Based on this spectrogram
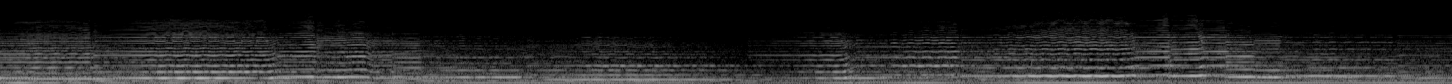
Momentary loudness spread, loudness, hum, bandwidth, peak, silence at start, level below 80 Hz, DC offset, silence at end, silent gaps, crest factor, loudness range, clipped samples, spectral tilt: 11 LU; -31 LUFS; none; 11.5 kHz; -14 dBFS; 0 s; -42 dBFS; under 0.1%; 0 s; none; 16 dB; 7 LU; under 0.1%; -6.5 dB/octave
